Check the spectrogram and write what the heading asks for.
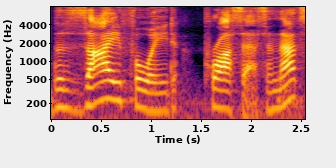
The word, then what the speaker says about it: xiphoid: And then this little pointy piece on the bottom is called the xiphoid process, and that's spelled X-I-P-H-O-I-D, xiphoid process.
